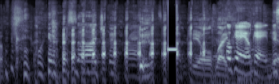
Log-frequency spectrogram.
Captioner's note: laughs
